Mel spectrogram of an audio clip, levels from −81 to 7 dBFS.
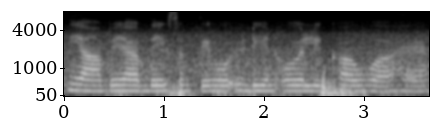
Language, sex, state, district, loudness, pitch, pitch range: Hindi, female, Haryana, Rohtak, -17 LUFS, 195 Hz, 185-200 Hz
